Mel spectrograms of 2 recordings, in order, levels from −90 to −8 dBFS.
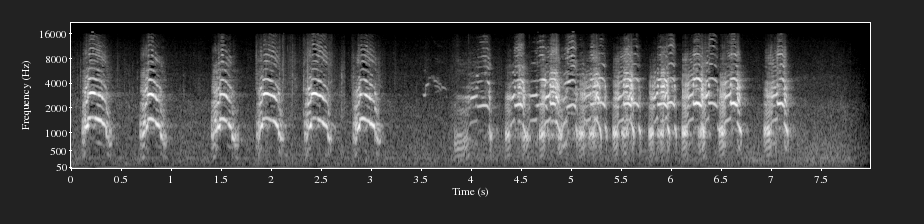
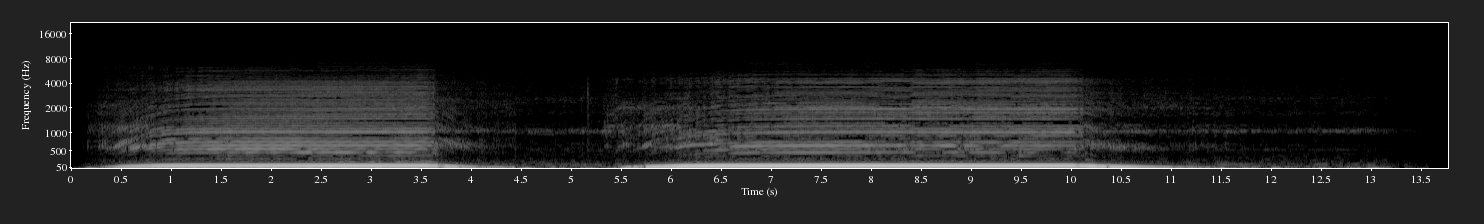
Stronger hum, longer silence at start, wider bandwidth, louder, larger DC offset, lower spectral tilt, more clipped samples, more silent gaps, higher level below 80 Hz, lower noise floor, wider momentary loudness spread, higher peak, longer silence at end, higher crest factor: neither; about the same, 0.1 s vs 0.15 s; first, 16.5 kHz vs 5.2 kHz; first, -13 LUFS vs -35 LUFS; first, 0.2% vs under 0.1%; second, 3 dB/octave vs -6 dB/octave; neither; neither; second, -74 dBFS vs -44 dBFS; second, -47 dBFS vs -71 dBFS; second, 11 LU vs 14 LU; first, 0 dBFS vs -26 dBFS; about the same, 0.8 s vs 0.7 s; first, 16 dB vs 8 dB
